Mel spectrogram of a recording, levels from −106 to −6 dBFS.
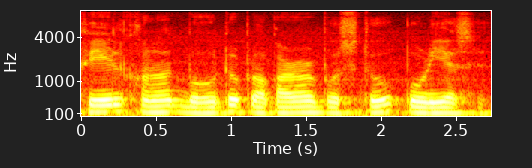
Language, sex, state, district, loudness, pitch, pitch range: Assamese, male, Assam, Kamrup Metropolitan, -14 LUFS, 120 Hz, 115-130 Hz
